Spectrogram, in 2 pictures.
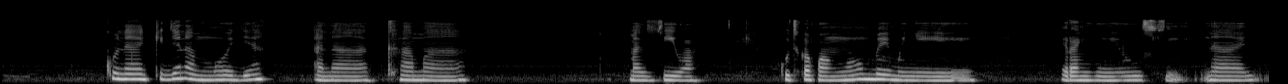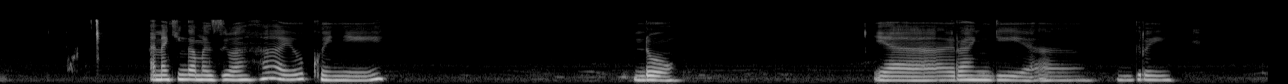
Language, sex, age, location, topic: Swahili, female, 18-24, Mombasa, agriculture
